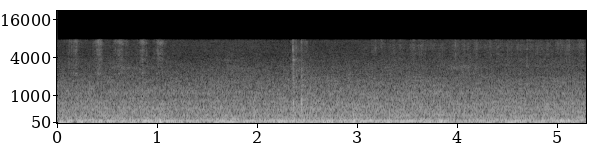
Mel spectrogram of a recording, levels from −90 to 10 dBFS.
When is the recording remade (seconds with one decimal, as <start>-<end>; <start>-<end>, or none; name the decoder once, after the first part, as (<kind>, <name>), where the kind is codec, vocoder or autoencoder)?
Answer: none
